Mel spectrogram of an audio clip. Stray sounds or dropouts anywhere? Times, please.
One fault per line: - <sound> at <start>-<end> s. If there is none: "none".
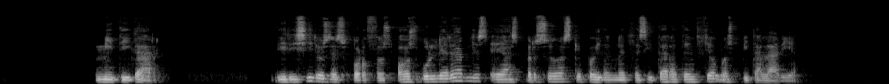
none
